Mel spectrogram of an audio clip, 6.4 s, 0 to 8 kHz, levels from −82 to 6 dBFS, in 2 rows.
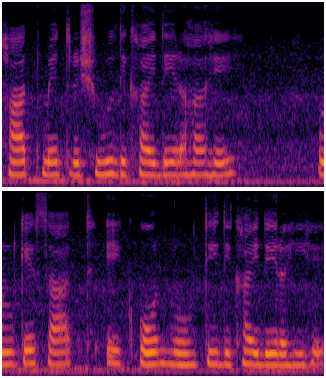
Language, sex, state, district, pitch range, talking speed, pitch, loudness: Hindi, female, Chhattisgarh, Sarguja, 185-205 Hz, 140 wpm, 195 Hz, -24 LUFS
